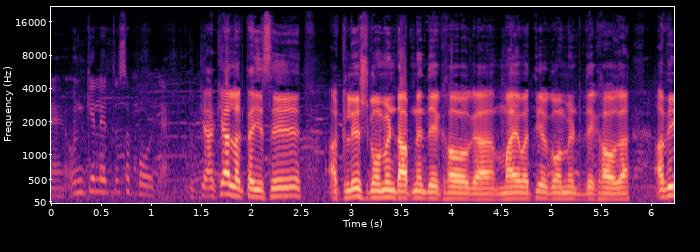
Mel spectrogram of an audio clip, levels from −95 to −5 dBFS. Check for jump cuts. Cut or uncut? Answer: uncut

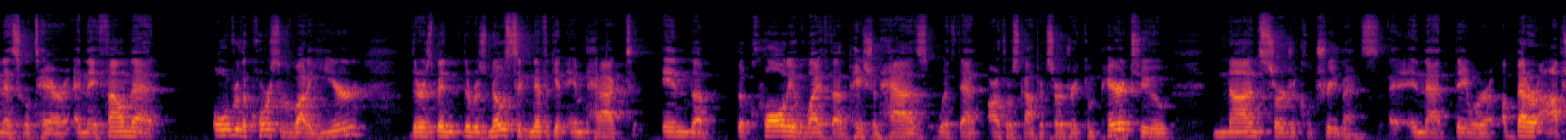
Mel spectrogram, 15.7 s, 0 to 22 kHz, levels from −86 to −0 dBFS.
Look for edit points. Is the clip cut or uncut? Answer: uncut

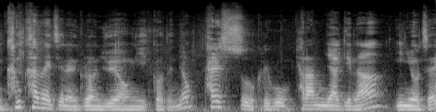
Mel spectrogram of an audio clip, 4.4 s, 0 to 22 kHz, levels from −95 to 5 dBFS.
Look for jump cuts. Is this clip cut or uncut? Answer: uncut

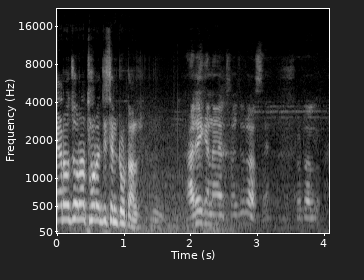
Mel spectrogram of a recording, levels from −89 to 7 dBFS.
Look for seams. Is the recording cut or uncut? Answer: uncut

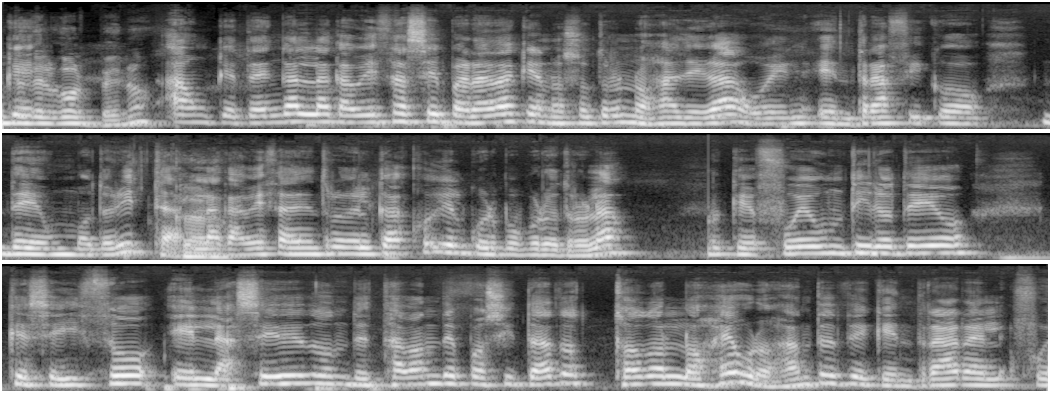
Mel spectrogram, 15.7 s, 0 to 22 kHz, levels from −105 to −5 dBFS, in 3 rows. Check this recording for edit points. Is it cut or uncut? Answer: cut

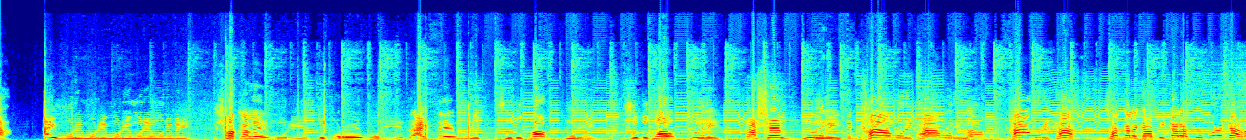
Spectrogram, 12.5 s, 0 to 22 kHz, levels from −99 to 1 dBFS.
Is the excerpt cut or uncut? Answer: uncut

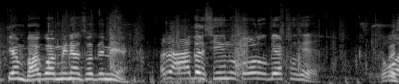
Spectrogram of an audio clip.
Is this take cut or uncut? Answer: uncut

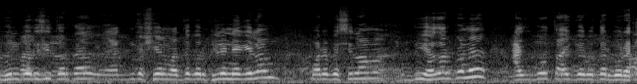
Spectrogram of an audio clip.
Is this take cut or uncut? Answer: uncut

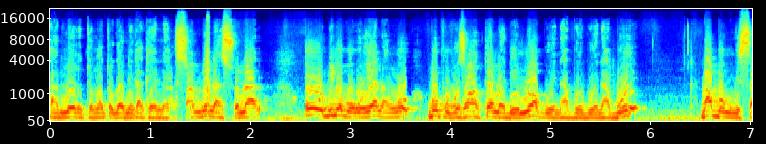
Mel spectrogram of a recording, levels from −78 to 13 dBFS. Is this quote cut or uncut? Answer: cut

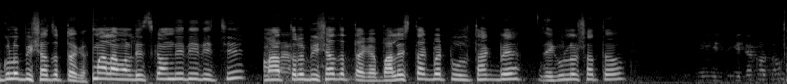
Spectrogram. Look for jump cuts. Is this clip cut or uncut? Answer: cut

